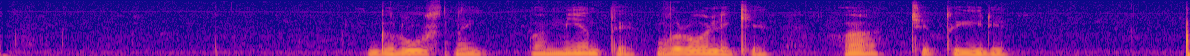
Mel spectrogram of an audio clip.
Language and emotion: Russian, sad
